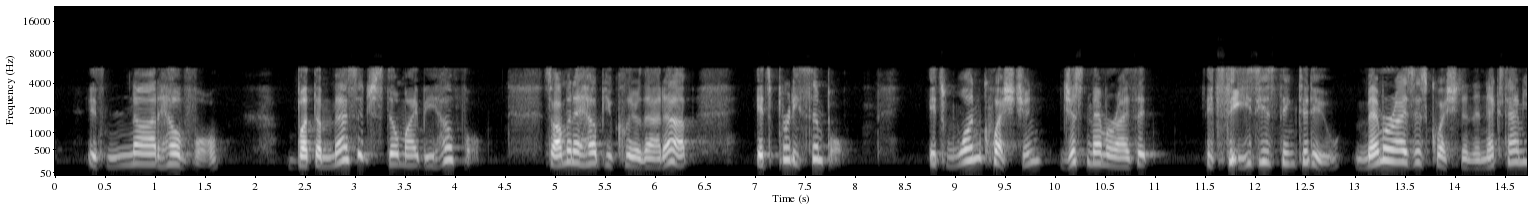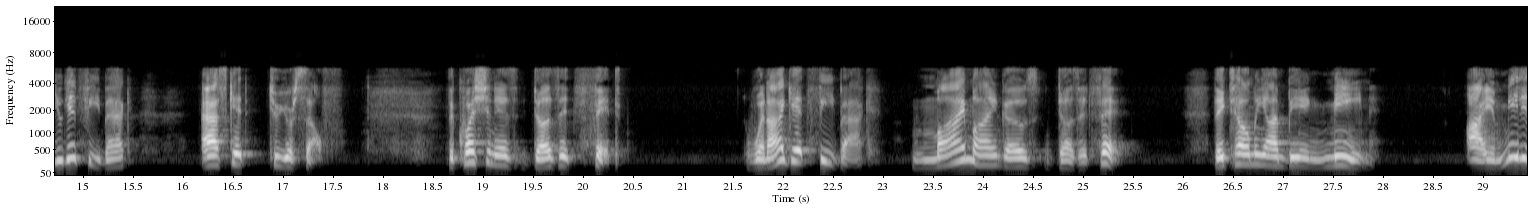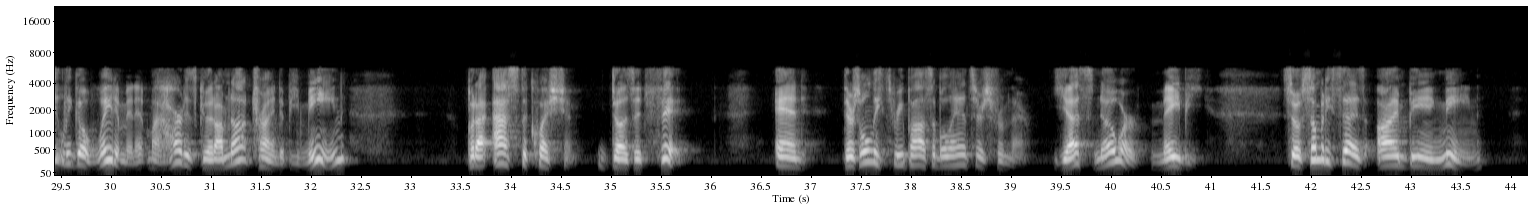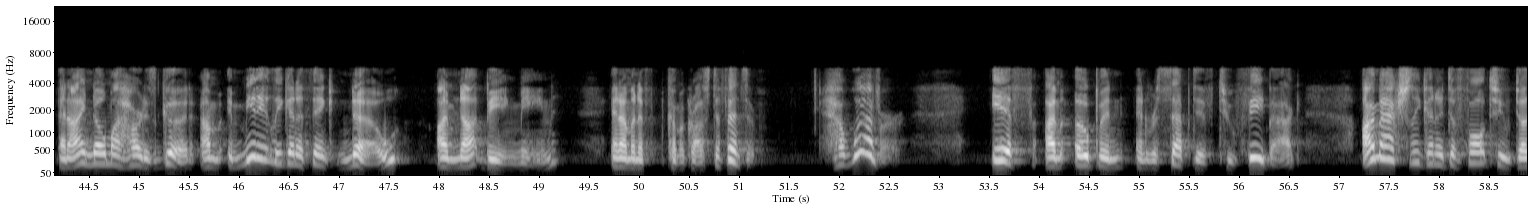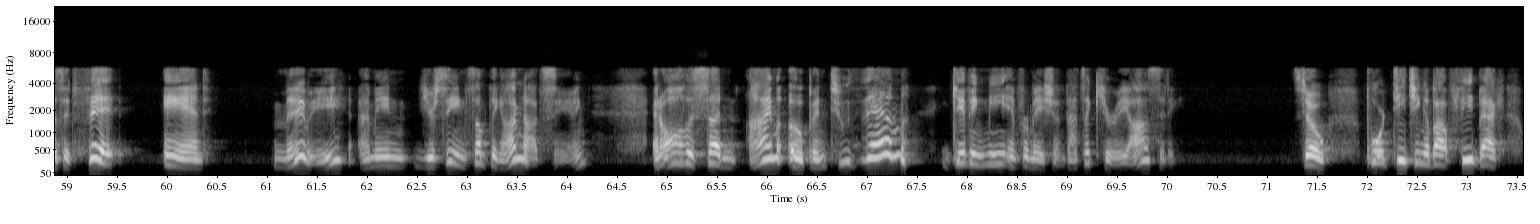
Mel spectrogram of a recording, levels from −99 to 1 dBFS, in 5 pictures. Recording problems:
thin; somewhat; fading below 250 Hz
high frequencies cut off; noticeable; nothing above 5.5 kHz

